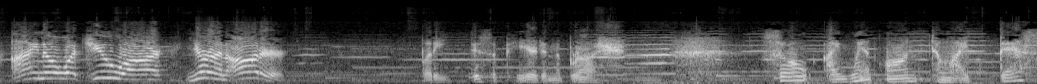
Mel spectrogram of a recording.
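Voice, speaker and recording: An actor playing an eager, trusting, simple-minded boy who loves nature, with slow, plain phrasing in a 1970s radio drama. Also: on the high side, gravelly, full character voice, poor audio. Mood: amazed, excited. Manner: slow, simple phrasing with wide-eyed exclamations.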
